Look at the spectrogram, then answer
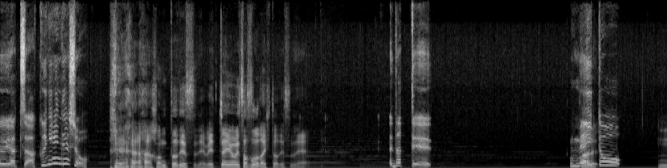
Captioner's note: laughter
